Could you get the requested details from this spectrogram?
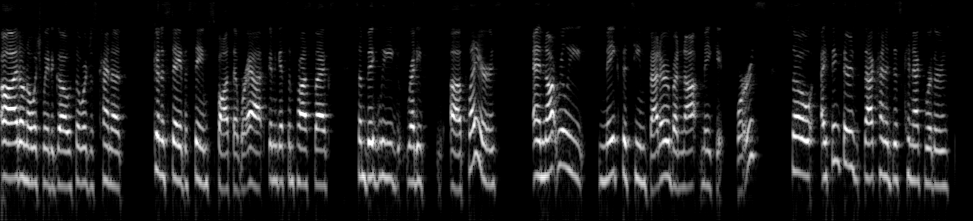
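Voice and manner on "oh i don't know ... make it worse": normal talking voice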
